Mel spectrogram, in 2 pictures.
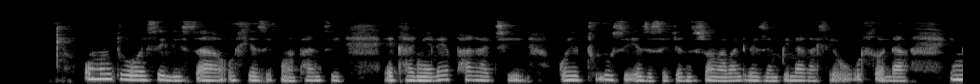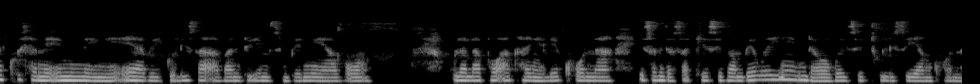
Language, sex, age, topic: North Ndebele, female, 36-49, health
